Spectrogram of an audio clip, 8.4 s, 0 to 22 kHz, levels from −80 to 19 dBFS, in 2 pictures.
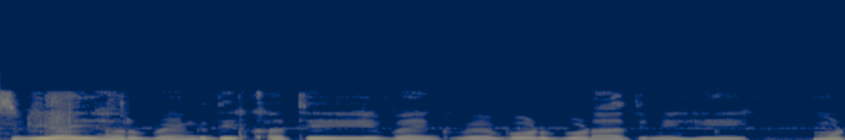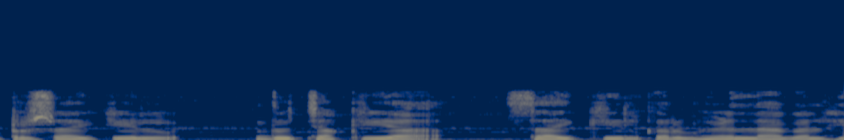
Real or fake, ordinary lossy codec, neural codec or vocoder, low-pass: real; none; none; none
